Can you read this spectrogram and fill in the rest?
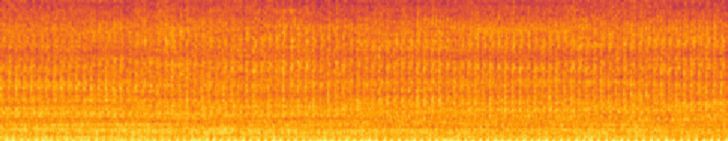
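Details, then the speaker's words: Garage-find VW bus engine at idle: loud, lumpy beat of about three pulses a second with loud tapping and popping through the carb; one cylinder fires only occasionally, suspected burnt valve, compression test planned. "sounds better still tapping loud juding by the way that's popping through the carb has a burnt valve you can hear it kind of kicking in though Fire's on on once in a while"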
